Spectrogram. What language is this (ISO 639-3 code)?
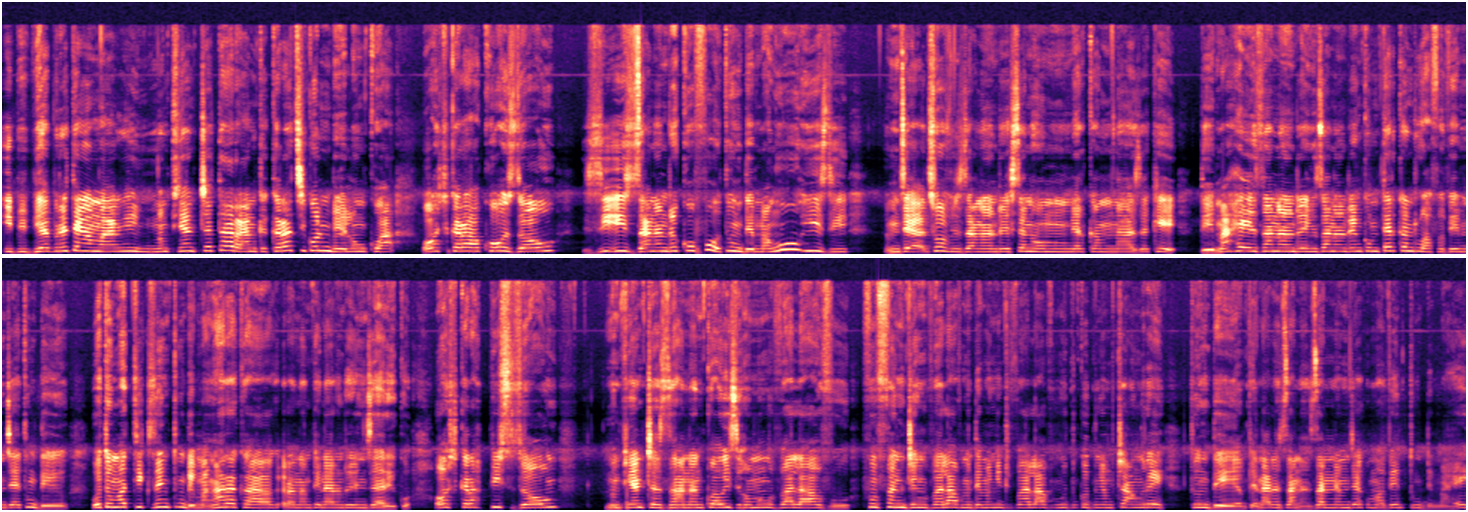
bmm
